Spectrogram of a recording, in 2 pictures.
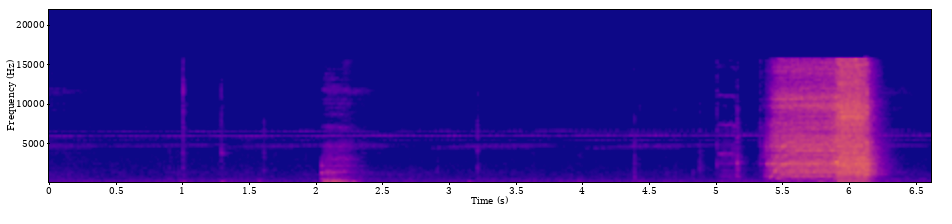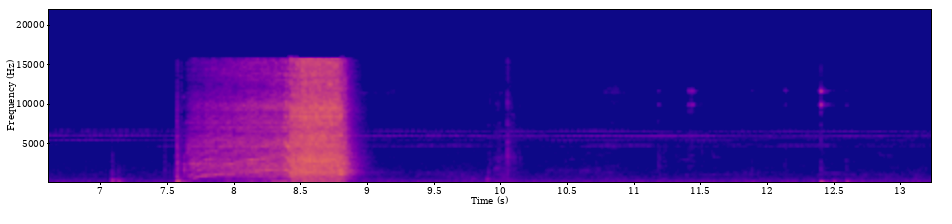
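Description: Makita cordless drill/driver running twice in short bursts, about a second each, driving in bolts on a sprayer pump housing. Each run gets louder toward its end before it stops. A light knock of handling comes before the runs.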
